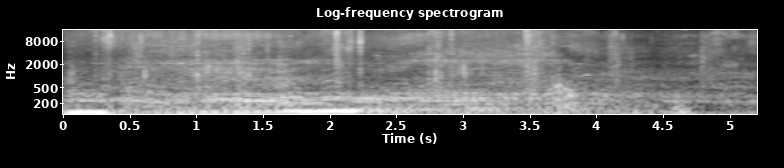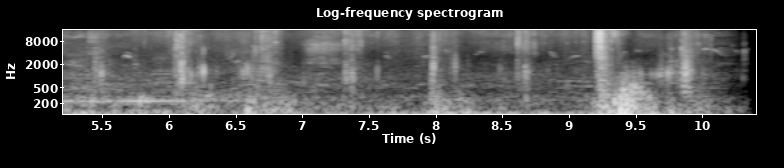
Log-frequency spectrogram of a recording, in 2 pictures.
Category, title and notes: Sound effects > Objects / House appliances
Junkyard Foley and FX Percs (Metal, Clanks, Scrapes, Bangs, Scrap, and Machines) 169
Bang, FX, rubbish, Metal, Percussion, SFX, Junkyard, garbage, Clang, Robotic, trash, Environment, dumpster, Robot, rattle, scrape, Bash, Metallic, Atmosphere, dumping, waste, Ambience, Clank, Perc, Foley, Junk, tube, Smash, Machine, Dump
